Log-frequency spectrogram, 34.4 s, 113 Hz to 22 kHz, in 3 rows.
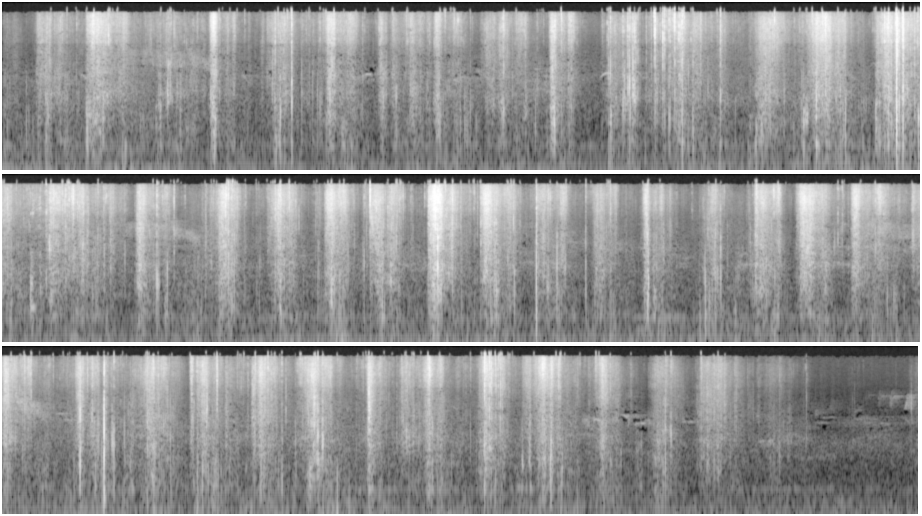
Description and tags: Dry day, footsteps over dry leaves in the local park/forest. Tascan DR-05.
